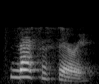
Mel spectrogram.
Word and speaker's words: necessary: you say this one is it necessary necessary or necessary it's the first one necessary let's do the last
